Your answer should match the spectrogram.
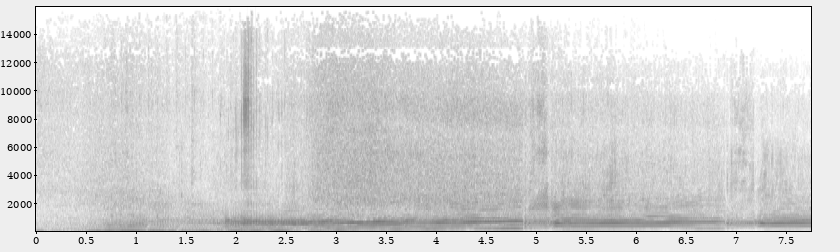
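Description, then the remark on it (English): A rally car engine roars steadily as the car speeds past a corner on a rally stage, way down the field, its pitch climbing and resetting with several gear shifts. No voices can be heard. “Finally, way down the field, they pass us by.”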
